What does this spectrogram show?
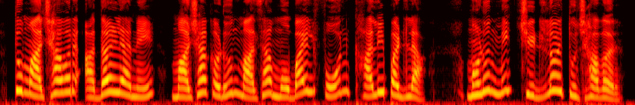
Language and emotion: Marathi, angry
